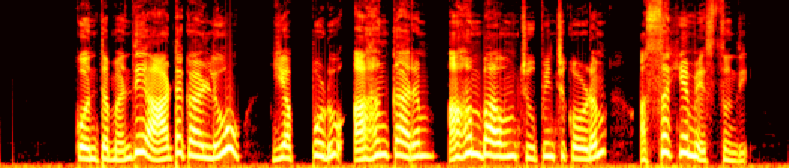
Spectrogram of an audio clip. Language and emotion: Telugu, disgusted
